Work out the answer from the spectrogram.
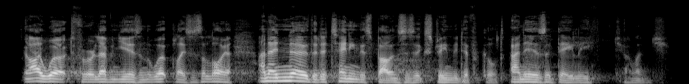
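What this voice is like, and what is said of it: English accent. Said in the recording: “my accent never changed, and I was as English then as I am today”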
